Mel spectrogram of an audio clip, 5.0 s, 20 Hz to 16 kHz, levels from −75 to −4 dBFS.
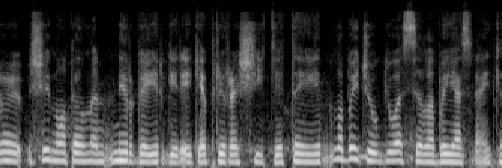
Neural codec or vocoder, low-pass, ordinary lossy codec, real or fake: autoencoder, 48 kHz, 32 numbers a frame, DAC-VAE, trained on Japanese speech; 14.4 kHz; Opus, 16 kbps; fake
